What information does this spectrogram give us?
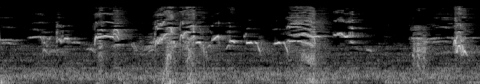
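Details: Oriental magpie-robin (kacer) in energetic fighting-style song rich in fill-in phrases: rapid mix of high whistles, chirps and short rising and falling slurs, bursts of varied notes with brief gaps, faint background hiss.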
